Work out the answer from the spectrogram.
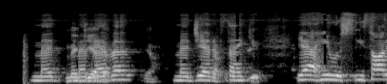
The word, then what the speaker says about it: Medvedev: I wrote about the Russians disclosing UFOs and talking about the briefcase that how do you pronounce his name? Medvedev? Yeah. Medvedev, thank you.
